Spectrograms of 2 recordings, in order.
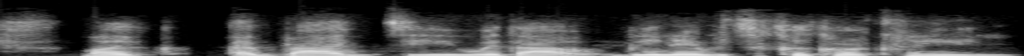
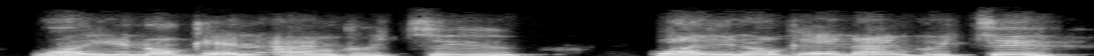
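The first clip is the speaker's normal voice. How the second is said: raised-pitch imitation of an exasperated person; hyped-up anger; 8 semitones higher, faster than usual. Acting out worked-up people annoyed by her calm friend, hyped. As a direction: demand an answer, all worked up. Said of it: "they're so hyped".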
